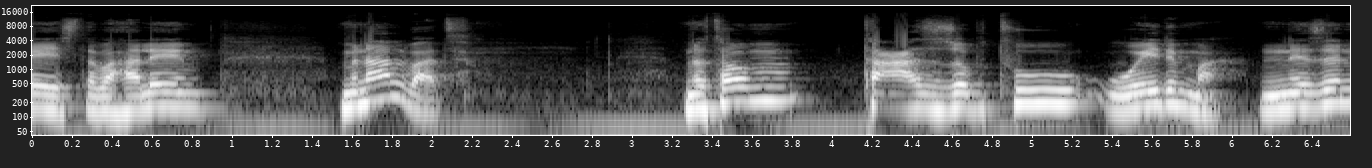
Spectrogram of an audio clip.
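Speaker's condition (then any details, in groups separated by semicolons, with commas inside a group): No condition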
